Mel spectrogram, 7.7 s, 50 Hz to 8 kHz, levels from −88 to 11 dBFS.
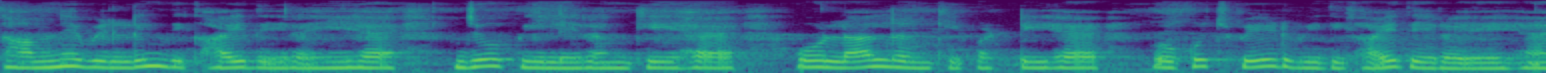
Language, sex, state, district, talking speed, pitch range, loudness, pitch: Hindi, female, Uttar Pradesh, Shamli, 195 wpm, 190-215 Hz, -14 LUFS, 200 Hz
